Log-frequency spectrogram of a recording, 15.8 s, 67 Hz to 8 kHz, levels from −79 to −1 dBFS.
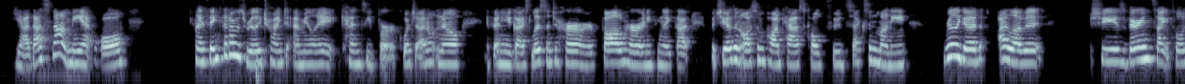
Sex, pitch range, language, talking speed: female, 215-270 Hz, English, 210 wpm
